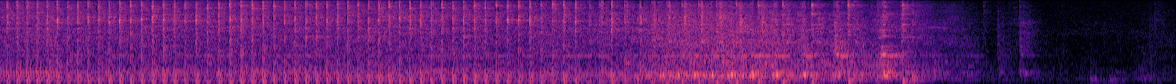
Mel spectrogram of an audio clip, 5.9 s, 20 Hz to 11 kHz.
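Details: 1984 10HP Briggs and Stratton single-cylinder engine, just rebuilt with new rings and gaskets and reseated valves. It fires and runs with a quick, even beat around 220 per minute, then shuts down and coasts quiet, sounding healthy.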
